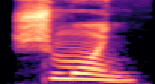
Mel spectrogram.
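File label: "шмонь", Komi, female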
